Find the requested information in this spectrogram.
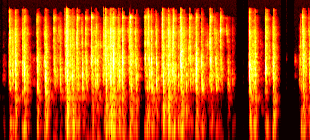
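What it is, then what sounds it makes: Mechanical keyboard with round plastic keycaps. Both hands type with their fingertips on a full-size, backlit, typewriter-style mechanical keyboard with an aluminum body and round plastic keycaps. Quick bursts of bright, dry key clacks run together with brief pauses between them, and each click stops almost at once with no ring.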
